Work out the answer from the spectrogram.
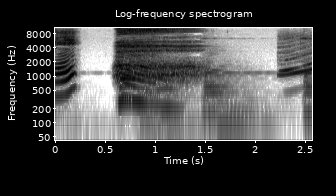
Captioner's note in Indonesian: mengembuskan napas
